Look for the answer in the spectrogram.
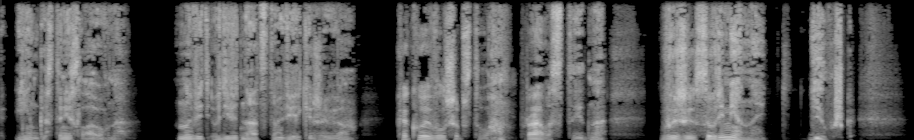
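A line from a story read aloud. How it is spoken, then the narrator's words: Soft, gentle. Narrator (Russian): Фандорин мягко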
